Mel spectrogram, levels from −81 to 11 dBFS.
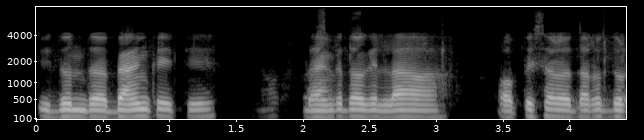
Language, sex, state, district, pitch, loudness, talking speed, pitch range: Kannada, male, Karnataka, Belgaum, 130 Hz, -23 LUFS, 110 wpm, 125-130 Hz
